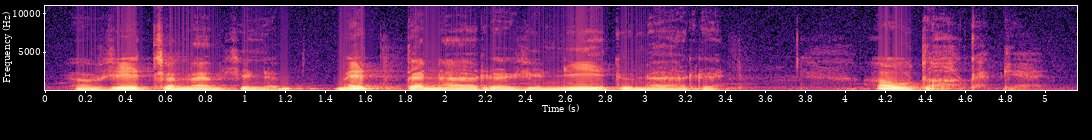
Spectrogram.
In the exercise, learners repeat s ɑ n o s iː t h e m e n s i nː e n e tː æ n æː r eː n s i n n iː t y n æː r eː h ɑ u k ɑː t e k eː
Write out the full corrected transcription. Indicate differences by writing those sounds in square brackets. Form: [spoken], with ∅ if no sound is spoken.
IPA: s ɑ n o s iː t [s] e m e n s i nː e [m] e tː æ n æː r eː [∅] s i n n iː t y n æː r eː h ɑ u [t] ɑː t e k eː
